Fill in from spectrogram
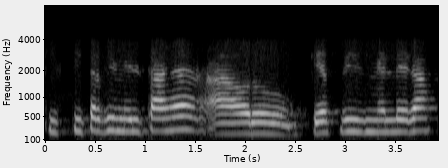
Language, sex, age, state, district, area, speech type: Hindi, female, 30-45, Bihar, Samastipur, rural, conversation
